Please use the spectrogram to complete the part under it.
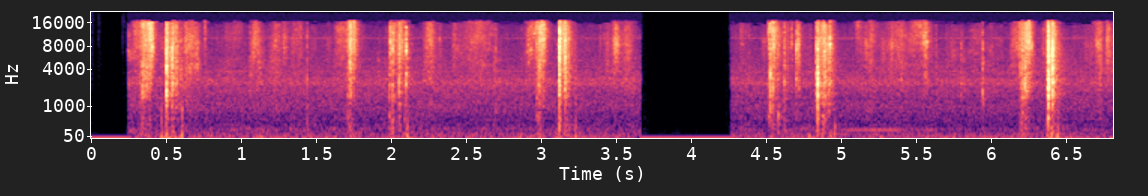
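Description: A deck of cards shuffled during a spiritual card reading makes quiet, repeated riffling snaps in an uneven rhythm, broken by a short silent pause midway.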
